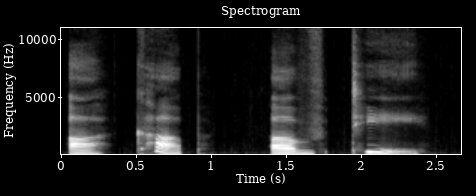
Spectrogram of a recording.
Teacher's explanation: The content words are cup and tea. Those are the peaks. The function words are a and of.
